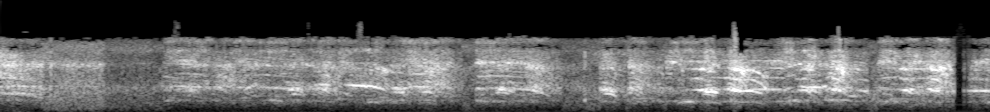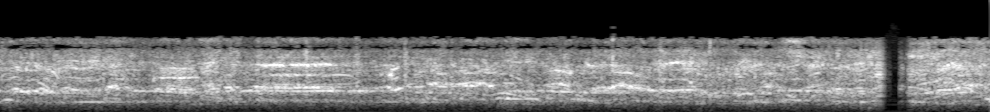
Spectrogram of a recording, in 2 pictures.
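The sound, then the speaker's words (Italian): A protest crowd of comrades shouts slogans together, facing a police cordon in helmets and shields, in a dense, continuous roar of many voices, with rhythmic chanted bursts rising and falling over about twenty seconds, briefly cutting out twice. “I compagni stanno urlando gli slogan, io per il momento vi faccio sentire gli slogan dei compagni.”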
